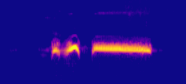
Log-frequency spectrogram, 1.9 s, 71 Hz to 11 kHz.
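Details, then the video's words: Decoy spotted dove cooing to stir up wild doves: a brief wavering two-part note climbing in pitch, then one long, even, sustained coo of about half a second, clean and close with a silent background. "Chim Cu Gáy Kích Bổi Đủ Bài - Kích Là Gáy 100%"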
